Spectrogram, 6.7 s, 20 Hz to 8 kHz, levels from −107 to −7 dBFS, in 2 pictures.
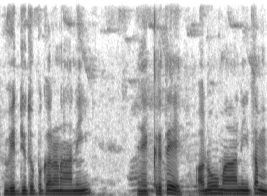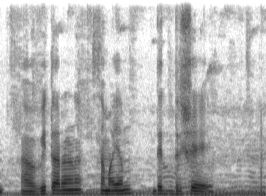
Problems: constant background noise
